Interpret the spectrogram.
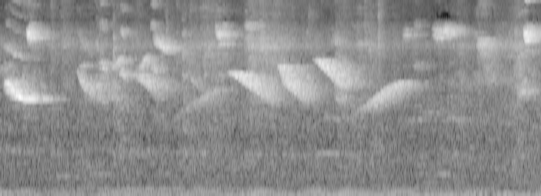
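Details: Captive young green-winged saltator, a corvo x fogueira cross, starting to compete in song with its father at a breeder: a run of loud, clear downslurred whistles, several overlapping, over a low steady hum.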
